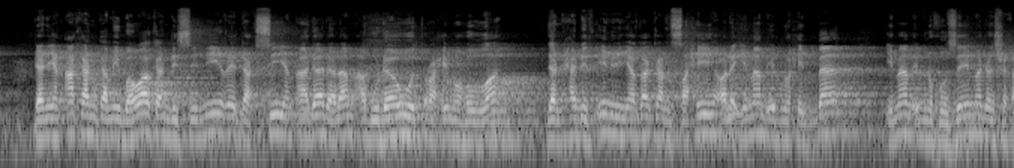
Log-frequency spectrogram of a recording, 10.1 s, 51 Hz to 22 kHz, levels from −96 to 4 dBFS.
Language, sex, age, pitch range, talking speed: Malay, male, 50-69, 140-190 Hz, 165 wpm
